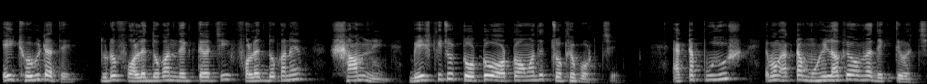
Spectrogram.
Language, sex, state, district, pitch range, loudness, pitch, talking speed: Bengali, male, West Bengal, Dakshin Dinajpur, 170-215 Hz, -19 LUFS, 190 Hz, 160 wpm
